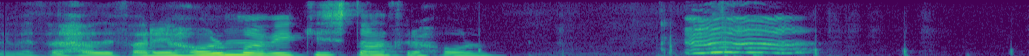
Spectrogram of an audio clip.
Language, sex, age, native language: Icelandic, female, 12, Icelandic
